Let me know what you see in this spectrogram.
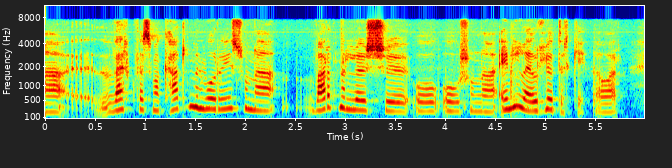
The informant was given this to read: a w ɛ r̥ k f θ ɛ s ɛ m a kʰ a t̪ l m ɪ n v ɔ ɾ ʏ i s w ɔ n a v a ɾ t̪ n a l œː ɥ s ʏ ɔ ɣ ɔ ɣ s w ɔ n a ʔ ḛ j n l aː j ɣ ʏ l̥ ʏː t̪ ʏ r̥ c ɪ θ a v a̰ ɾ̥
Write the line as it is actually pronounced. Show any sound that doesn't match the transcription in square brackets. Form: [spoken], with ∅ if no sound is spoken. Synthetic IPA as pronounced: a [v] ɛ r̥ k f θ ɛ s ɛ m a kʰ a t̪ l m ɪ n v ɔ ɾ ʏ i s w ɔ n a v a ɾ t̪ n a l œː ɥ s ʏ ɔ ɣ ɔ ɣ s w ɔ n a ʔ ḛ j n l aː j ɣ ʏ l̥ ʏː t̪ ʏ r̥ c ɪ θ a v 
